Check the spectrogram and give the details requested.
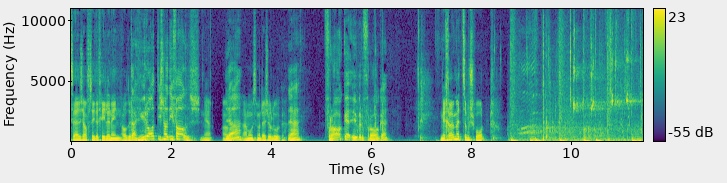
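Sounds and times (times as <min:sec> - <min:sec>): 
speech: 0:00.0 - 0:08.8
ball bouncing in a tennis match: 0:09.4 - 0:11.4
sneakers squeaking on a court: 0:09.4 - 0:11.4.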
